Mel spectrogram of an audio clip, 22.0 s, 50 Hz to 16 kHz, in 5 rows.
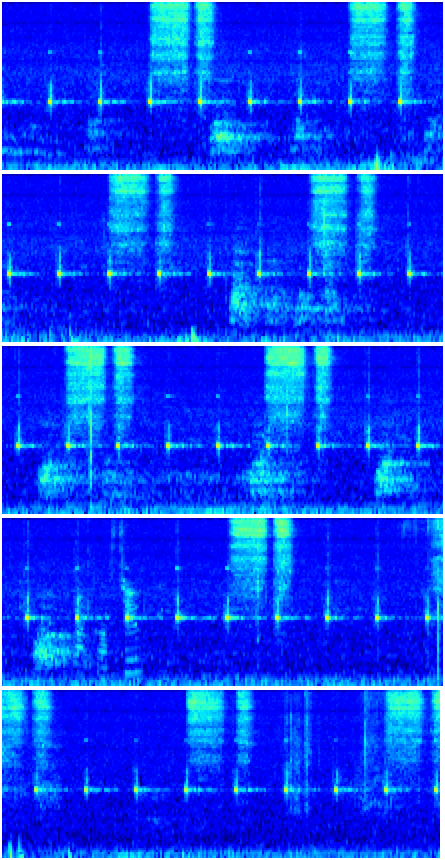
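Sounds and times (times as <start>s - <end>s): short high electronic beeps: 0.0s - 6.7s, 7.5s - 12.3s, 14.8s - 22.0s
hissing beat hits: 7.5s - 8.2s, 11.5s - 12.2s, 15.5s - 16.2s, 19.5s - 20.2s.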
